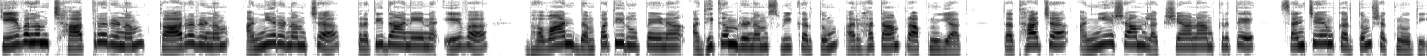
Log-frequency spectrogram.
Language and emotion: Sanskrit, neutral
